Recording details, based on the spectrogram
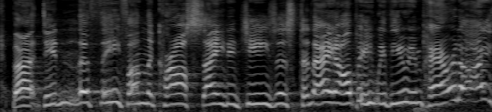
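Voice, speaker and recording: This put-on character voice sits at a high pitch and moves at a moderate pace. Light background noise can be heard. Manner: sheepish, hesitant.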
